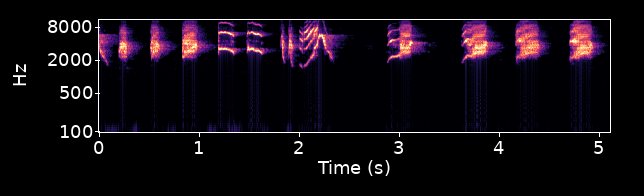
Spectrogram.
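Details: Morning lure song of a long-tailed shrike, meant to get other shrikes singing: a series of short chirped notes, a couple of clear rising whistles and a quick slurred run, then more evenly spaced chirps.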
